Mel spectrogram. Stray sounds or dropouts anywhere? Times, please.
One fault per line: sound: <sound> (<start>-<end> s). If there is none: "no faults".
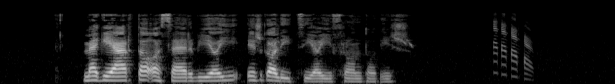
sound: chirp (4.9-5.4 s)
